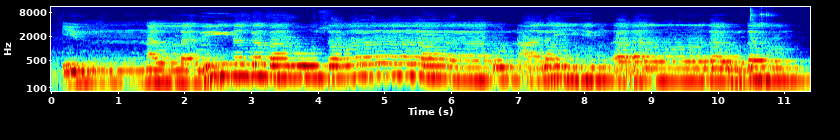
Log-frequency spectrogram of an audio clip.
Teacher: sawaun itu panjangnya 5 ketukan. Yang ke-6 sudah masuk ke huruf setelahnya. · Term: mat wajib muttasil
